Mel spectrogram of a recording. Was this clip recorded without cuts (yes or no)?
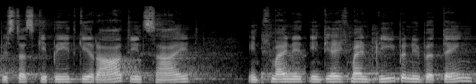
no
